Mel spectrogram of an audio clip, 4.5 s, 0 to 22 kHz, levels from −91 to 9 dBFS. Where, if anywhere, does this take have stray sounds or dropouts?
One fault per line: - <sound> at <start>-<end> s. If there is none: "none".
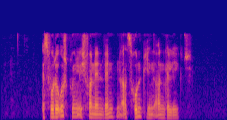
none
